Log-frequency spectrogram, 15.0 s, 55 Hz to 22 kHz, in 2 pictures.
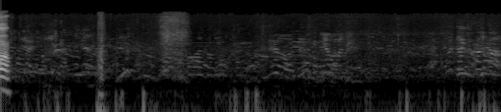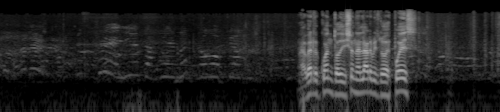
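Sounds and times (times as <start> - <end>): people talking and calling: 0.0 - 15.0.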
